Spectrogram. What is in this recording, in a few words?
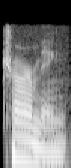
"charming", English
